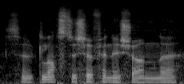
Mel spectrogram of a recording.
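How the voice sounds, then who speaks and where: Man, cricket co-commentary, bright and crisp tone, halting with lots of uh. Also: low voice, little pitch movement. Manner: hesitant, lots of "uh", matter-of-fact. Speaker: co-commentator giving scores from other matches.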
